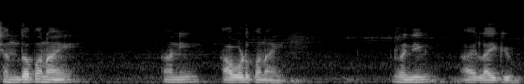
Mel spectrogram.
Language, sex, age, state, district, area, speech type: Marathi, male, 18-30, Maharashtra, Buldhana, rural, spontaneous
